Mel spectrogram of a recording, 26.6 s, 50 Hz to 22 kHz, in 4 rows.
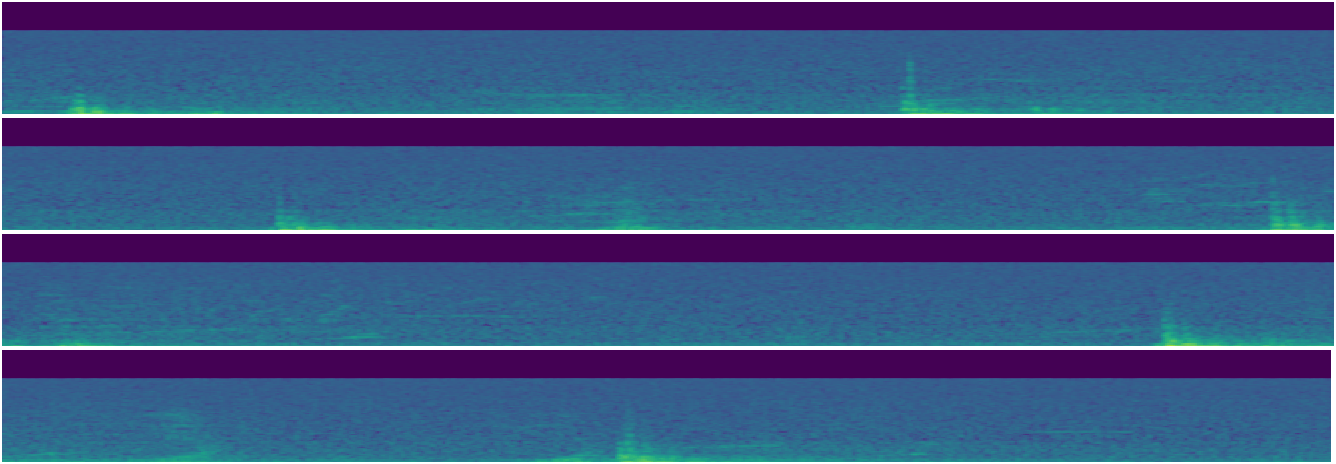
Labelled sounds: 9.5	9.8	humpback whale, 0.90 to 1.1 kHz
12.6	12.9	humpback whale, 0.86 to 2.1 kHz
15.3	15.5	humpback whale, 1.1 to 1.2 kHz

